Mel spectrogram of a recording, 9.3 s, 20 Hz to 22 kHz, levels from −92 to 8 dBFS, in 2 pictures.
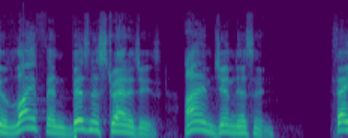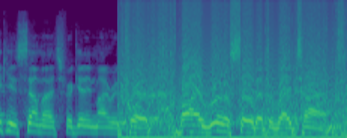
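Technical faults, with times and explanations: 6.20–9.27 s: stuck bit. From just after "much for getting my", the speech turns harsh and buzzy, and pauses fill with noise. The likely cause is one data bit held fixed, shifting about half the samples by a step of roughly -20 dBFS. The waveform looks jagged and step-offset, and the spectrogram shows broadband hash filling the gaps.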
